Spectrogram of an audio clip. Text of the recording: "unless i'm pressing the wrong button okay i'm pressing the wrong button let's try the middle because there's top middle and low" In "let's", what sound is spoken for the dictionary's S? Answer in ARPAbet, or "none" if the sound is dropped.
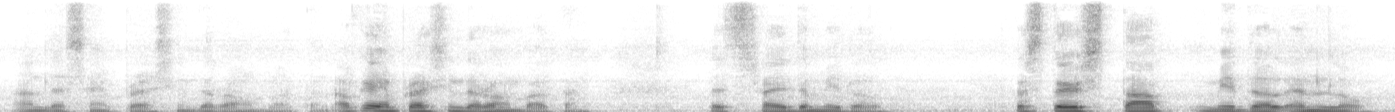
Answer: S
